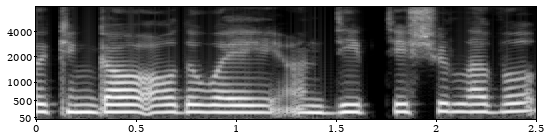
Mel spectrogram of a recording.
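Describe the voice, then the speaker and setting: A woman with a Bulgarian accent at a medium pitch and fairly slow pace, dry and close with no echo, in a very clean recording with a silent background. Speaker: Ayurvedic chef and author. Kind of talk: podcast interview. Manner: halting, repeats words.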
